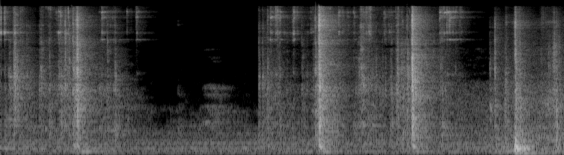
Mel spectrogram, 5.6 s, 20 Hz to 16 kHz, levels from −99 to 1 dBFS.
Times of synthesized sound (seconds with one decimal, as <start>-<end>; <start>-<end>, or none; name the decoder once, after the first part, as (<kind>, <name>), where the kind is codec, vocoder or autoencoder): 2.6-5.6 (vocoder, BigVGAN v2)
